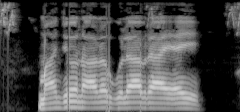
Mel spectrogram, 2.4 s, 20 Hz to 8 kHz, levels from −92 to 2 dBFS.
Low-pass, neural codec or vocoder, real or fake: 7.2 kHz; none; real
